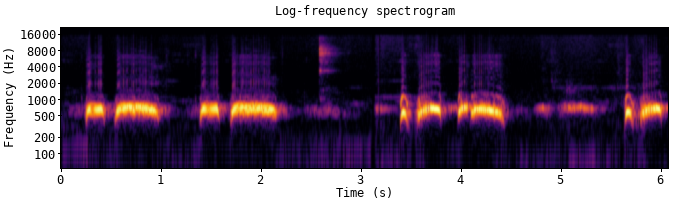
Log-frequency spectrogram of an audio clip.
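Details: Old spotted dove over ten years of age, kept as a ground decoy bird, giving low mellow cooing phrases: a short stuttered lead-in followed by a longer rolling coo, repeated several times with brief pauses.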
